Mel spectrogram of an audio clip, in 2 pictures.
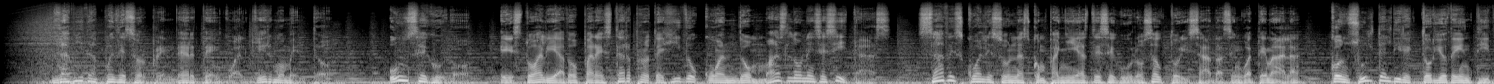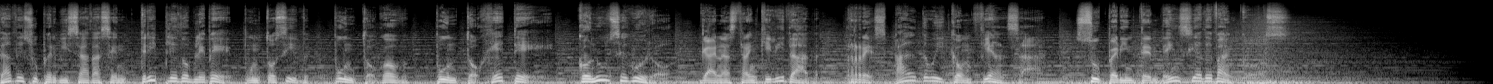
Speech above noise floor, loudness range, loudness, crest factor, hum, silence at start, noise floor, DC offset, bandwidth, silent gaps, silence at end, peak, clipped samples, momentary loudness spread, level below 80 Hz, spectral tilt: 39 dB; 2 LU; -16 LUFS; 16 dB; none; 0.2 s; -55 dBFS; under 0.1%; 19 kHz; none; 0.85 s; 0 dBFS; under 0.1%; 9 LU; -24 dBFS; -5 dB/octave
